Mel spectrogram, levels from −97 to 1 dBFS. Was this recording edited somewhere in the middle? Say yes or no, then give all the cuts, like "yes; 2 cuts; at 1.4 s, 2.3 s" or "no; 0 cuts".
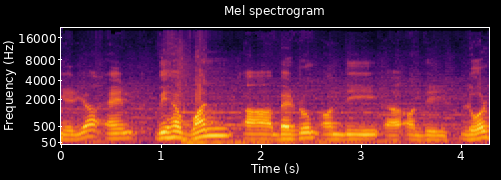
no; 0 cuts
